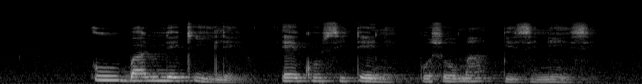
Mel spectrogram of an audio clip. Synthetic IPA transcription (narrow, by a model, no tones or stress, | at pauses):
uɓalulek̬ʼilɛ | ek̬ʼusitʼeniɓɔsɔmab̥ʱiziniːsi̥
